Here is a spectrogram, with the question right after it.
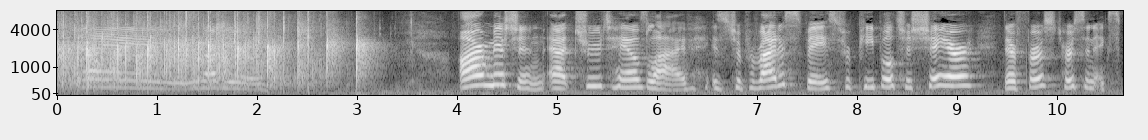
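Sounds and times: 
studio audience clapping at a Portsmouth, New Hampshire community television storytelling program: 0.0 - 3.4
speech: 4.0 - 10.6.

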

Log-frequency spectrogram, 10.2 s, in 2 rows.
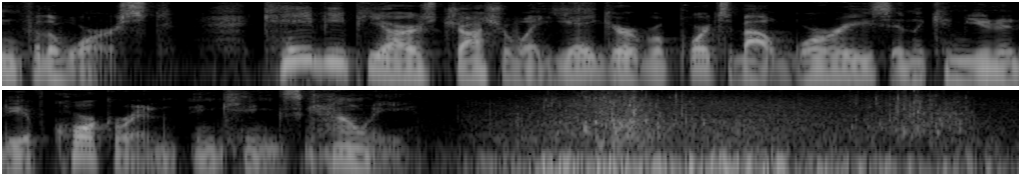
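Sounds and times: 
speech: 0.0 - 7.2
floodwater lapping and sloshing: 7.4 - 10.1.

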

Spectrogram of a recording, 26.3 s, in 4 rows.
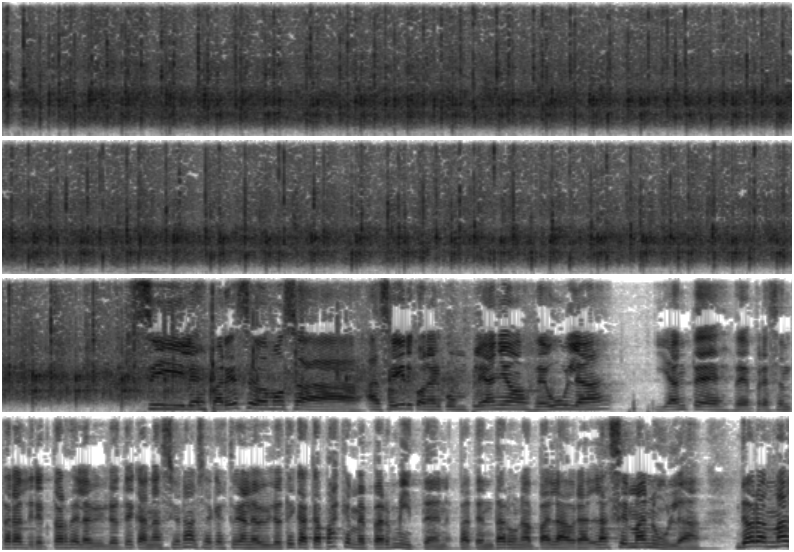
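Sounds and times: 
crowd applauding: 0.0 - 17.8
speech: 14.4 - 26.3.

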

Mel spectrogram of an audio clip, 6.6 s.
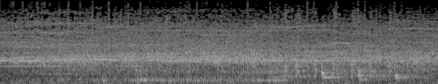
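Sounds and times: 
audience cheering and clapping for their villages at a song performance: 0.0 - 6.5.

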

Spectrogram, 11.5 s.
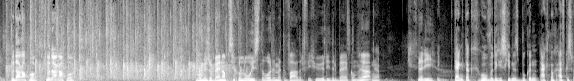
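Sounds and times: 
applause: 0.0 - 5.5
speech: 0.2 - 1.6, 3.9 - 11.4.

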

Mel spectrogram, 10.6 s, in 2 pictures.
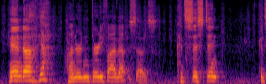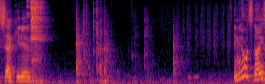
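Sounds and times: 
speech: 0.2 - 4.5, 5.2 - 6.2, 10.0 - 10.6
clinking plates while washing dishes: 5.8 - 7.5.

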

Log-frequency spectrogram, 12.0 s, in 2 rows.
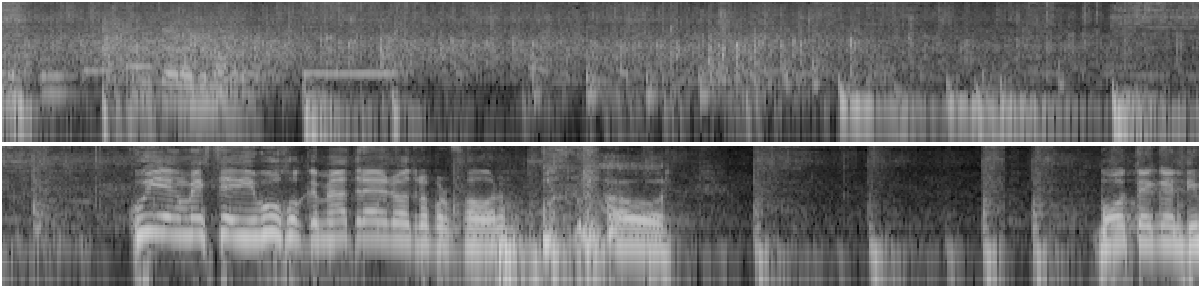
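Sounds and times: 
audience applause: 0.0 - 6.6
speech: 0.3 - 1.7, 6.7 - 9.5, 11.5 - 11.9.

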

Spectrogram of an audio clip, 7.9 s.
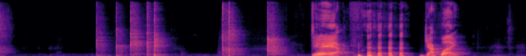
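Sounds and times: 
off-rhythm hand clapping: 1.4 - 2.6, 3.3 - 4.4
speech: 4.7 - 7.0
laughter: 5.3 - 6.2.

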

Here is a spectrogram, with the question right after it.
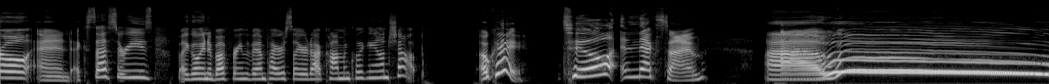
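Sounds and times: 
speech: 0.0 - 8.9
voice imitating a wolf howl: 7.8 - 10.4.

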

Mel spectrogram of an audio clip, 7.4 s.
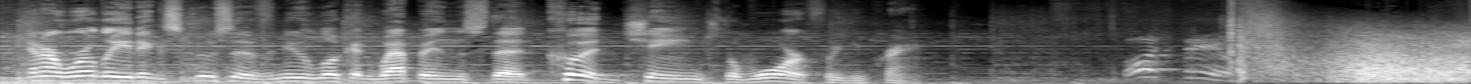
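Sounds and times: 
speech: 0.1 - 4.7
M777 howitzer firing: 6.2 - 7.3.

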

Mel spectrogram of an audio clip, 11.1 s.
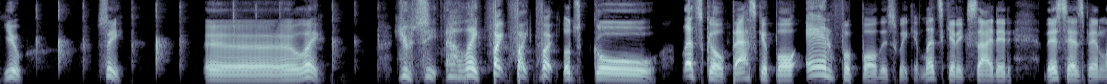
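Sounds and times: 
speech: 0.0 - 0.3, 1.0 - 1.4, 2.0 - 3.4, 4.0 - 11.0
rhythmic hand clapping: 0.2 - 4.6.

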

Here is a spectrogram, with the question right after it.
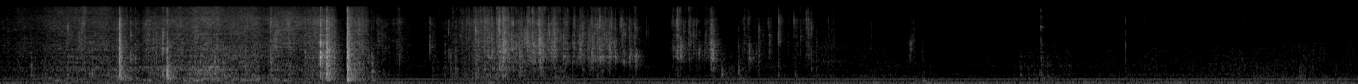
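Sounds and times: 
tape being worked into fibers and pulled off: 0.2 - 9.5.

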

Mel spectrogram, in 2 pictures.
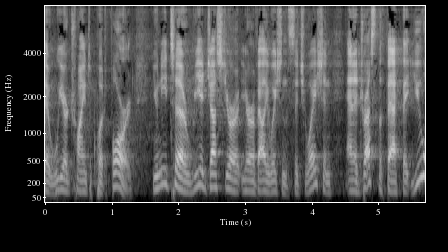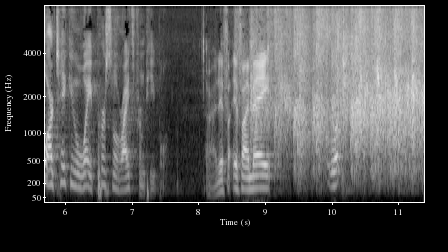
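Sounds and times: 
speech: 0.0 - 9.4, 10.0 - 10.4
audience applause during a panel question session: 8.8 - 11.3.

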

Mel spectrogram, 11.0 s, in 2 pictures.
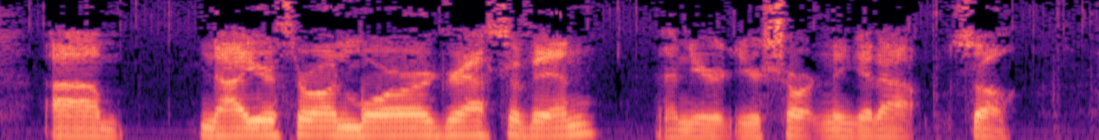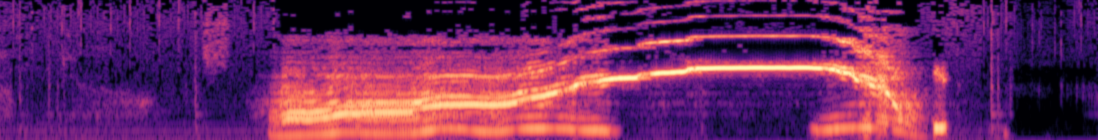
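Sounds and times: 
speech: 0.2 - 5.2, 6.8 - 7.4
person imitating bull elk advertising bugle: 6.8 - 10.3.

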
